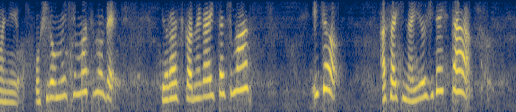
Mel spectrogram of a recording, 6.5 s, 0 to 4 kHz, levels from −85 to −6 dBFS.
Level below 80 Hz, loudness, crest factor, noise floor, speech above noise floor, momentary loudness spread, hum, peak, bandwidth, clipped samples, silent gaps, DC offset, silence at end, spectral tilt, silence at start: -54 dBFS; -15 LUFS; 16 dB; -47 dBFS; 32 dB; 11 LU; none; 0 dBFS; 4 kHz; under 0.1%; none; under 0.1%; 0.3 s; -8.5 dB/octave; 0 s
